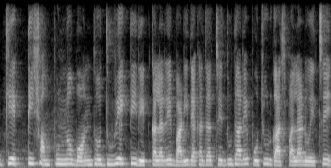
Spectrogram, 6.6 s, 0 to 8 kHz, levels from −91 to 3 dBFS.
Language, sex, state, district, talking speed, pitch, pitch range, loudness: Bengali, female, West Bengal, Jalpaiguri, 145 wpm, 205 Hz, 190-220 Hz, -16 LUFS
